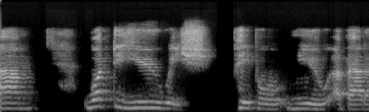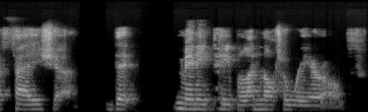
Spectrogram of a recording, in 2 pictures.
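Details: Adult woman speaking; no speech disorder.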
